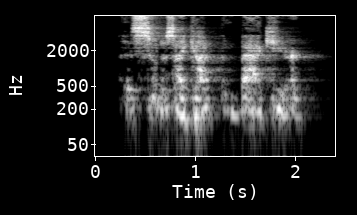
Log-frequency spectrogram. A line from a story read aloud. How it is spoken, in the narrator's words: he said, his voice a hoarse whisper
